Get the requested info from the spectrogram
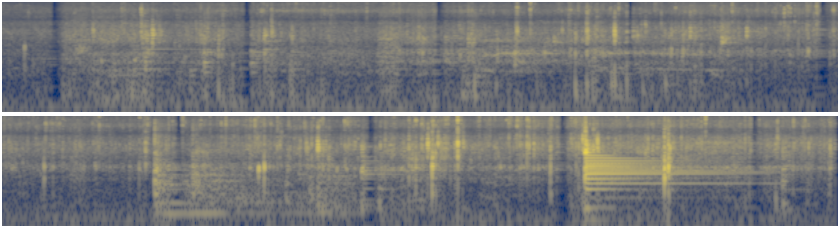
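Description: Chicken pieces sizzling in hot oil in a steel wok, stirred and scraped with a metal spatula. About seven seconds in, a brief loud pitched sound stands out.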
